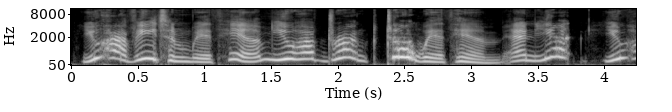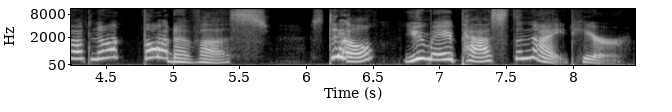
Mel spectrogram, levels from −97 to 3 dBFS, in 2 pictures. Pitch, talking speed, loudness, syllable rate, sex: 305 Hz, 185 wpm, -18 LUFS, 4.2 syllables/s, female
